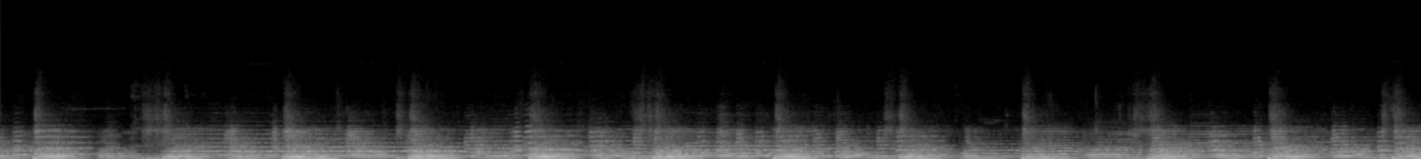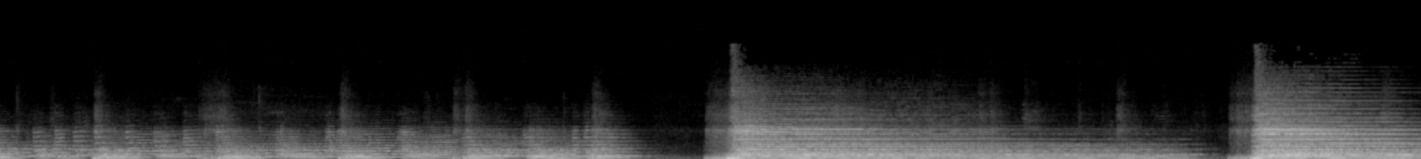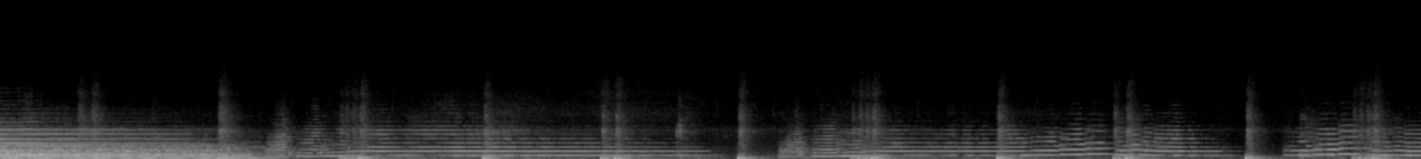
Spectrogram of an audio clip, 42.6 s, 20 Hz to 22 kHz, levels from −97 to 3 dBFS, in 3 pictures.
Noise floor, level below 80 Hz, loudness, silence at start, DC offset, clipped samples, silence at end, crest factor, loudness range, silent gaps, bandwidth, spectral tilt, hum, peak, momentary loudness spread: -62 dBFS; -58 dBFS; -31 LUFS; 0 s; under 0.1%; under 0.1%; 0 s; 24 dB; 18 LU; none; 13.5 kHz; -5 dB/octave; none; -8 dBFS; 19 LU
